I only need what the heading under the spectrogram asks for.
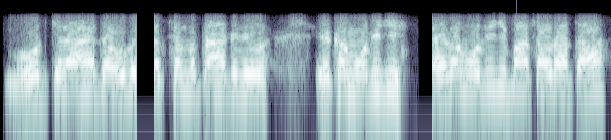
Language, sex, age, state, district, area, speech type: Maithili, male, 60+, Bihar, Muzaffarpur, urban, conversation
